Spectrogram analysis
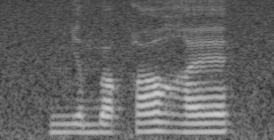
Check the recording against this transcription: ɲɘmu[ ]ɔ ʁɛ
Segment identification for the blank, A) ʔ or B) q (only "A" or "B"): B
